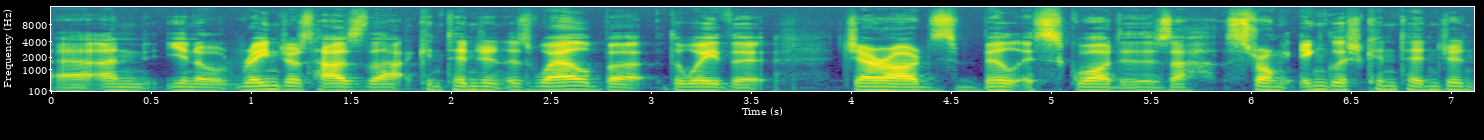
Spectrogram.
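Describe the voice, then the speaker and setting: Against a silent background on a very clean recording, a man with a Glasgow accent speaks in a bright, sharp tone with monotone, flat intonation. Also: medium pitch for a man, moderate pace. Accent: Scottish, Glasgow. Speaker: football fan guest. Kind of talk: casual chat.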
